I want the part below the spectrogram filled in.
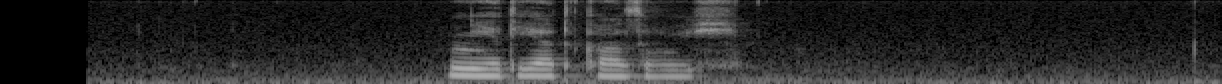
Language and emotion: Russian, neutral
